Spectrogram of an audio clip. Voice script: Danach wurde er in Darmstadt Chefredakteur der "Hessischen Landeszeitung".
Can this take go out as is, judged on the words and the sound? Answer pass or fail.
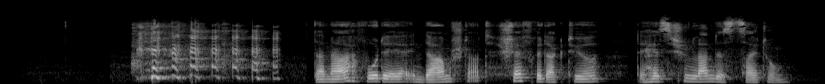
fail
